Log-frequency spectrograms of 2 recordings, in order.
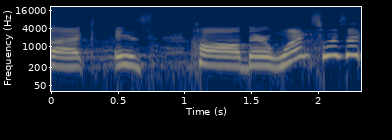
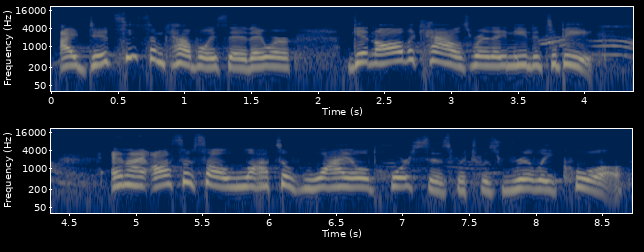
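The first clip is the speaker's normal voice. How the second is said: plain reading voice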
